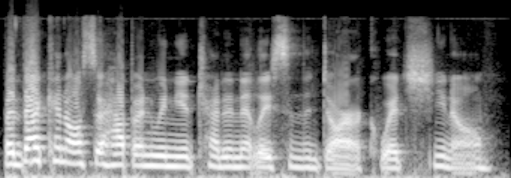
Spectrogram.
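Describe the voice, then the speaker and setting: Slightly hoarse woman chatting casually. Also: lowish voice, lively intonation, quick pace, a little mellow. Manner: chatty, rambling, laughs often. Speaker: host of a knitting livestream. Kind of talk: casual livestream chat.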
